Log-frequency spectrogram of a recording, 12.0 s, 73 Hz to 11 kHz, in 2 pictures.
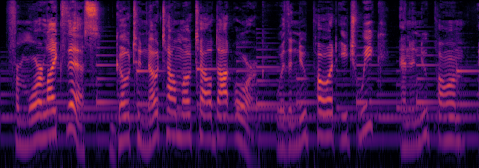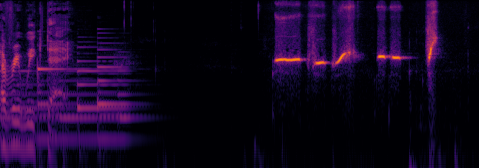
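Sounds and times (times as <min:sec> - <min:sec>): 
speech: 0:00.1 - 0:07.0
person whistling a short bright tune: 0:09.4 - 0:11.6.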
